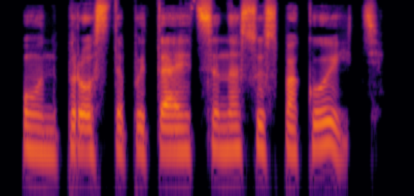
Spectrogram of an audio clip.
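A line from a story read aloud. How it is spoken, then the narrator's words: Quiet telling. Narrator (Russian): тихо сообщила мне Злата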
